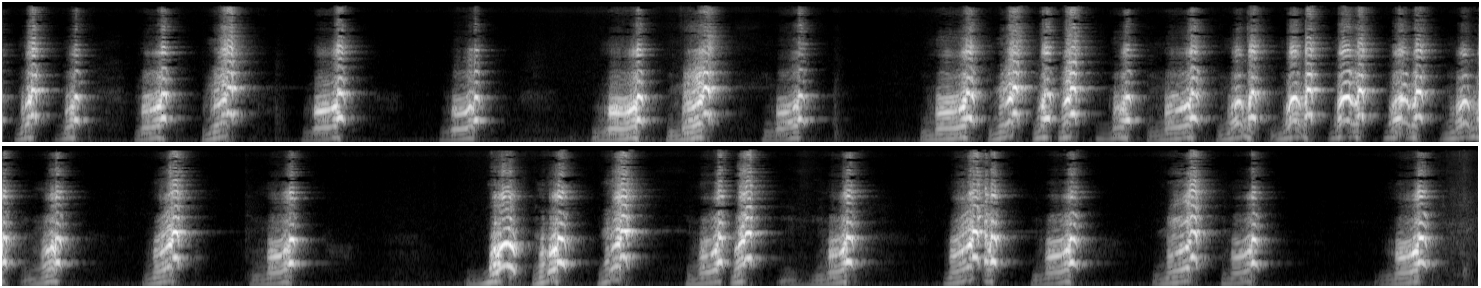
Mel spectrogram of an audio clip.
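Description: Next Gen Mr. Big goose call blown in short, clean clucks and honks in a sporadic, uneven rhythm, each note cut off before the next starts, imitating Canada geese on the ground. The notes come in bursts separated by pauses of a second or two.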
